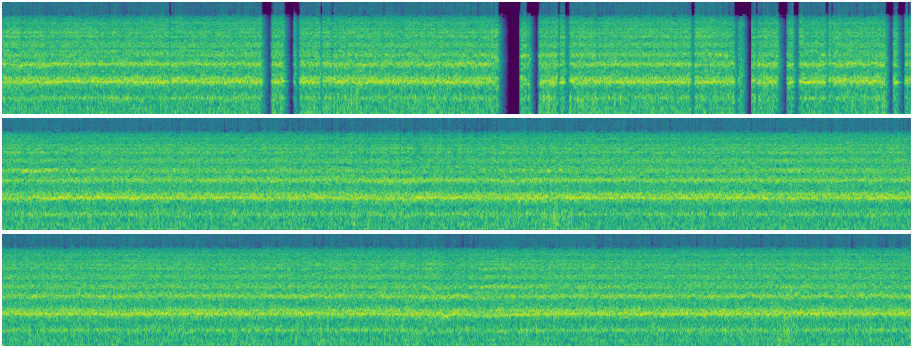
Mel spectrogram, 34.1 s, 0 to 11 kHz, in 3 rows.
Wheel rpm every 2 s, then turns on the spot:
220, 230, 240, 220, 230, 230, 230, 230, 230, 230, 230, 230, 230, 230, 220, 230, 230.
none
